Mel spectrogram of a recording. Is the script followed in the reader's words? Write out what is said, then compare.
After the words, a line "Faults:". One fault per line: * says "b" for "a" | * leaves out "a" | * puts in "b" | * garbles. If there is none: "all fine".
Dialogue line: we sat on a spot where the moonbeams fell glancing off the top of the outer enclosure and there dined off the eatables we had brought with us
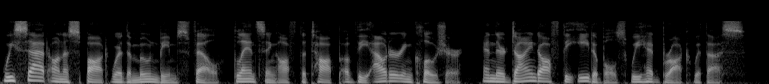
we sat on a spot where the moonbeams fell glancing off the top of the outer enclosure and there dined off the eatables we had brought with us
Faults:
all fine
